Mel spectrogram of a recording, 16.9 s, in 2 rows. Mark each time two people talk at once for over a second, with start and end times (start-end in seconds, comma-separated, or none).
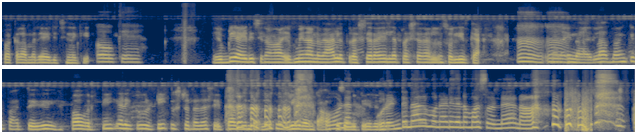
none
